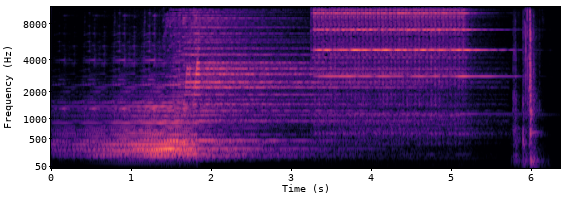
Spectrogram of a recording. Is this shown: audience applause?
no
